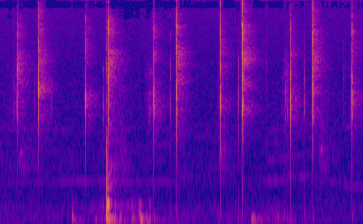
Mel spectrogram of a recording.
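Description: A pen clicking or tapping: about a dozen sharp, dry clicks in an uneven rhythm, one noticeably louder than the rest, with no voices.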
